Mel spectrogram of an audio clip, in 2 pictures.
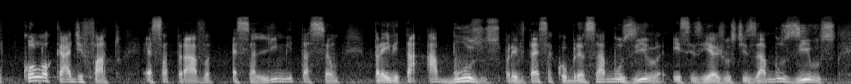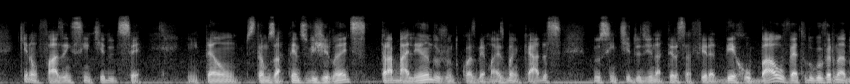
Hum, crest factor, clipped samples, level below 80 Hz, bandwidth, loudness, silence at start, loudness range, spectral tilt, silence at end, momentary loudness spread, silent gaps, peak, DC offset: none; 18 dB; under 0.1%; -38 dBFS; 10 kHz; -18 LUFS; 0 s; 3 LU; -5.5 dB/octave; 0 s; 9 LU; none; 0 dBFS; under 0.1%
